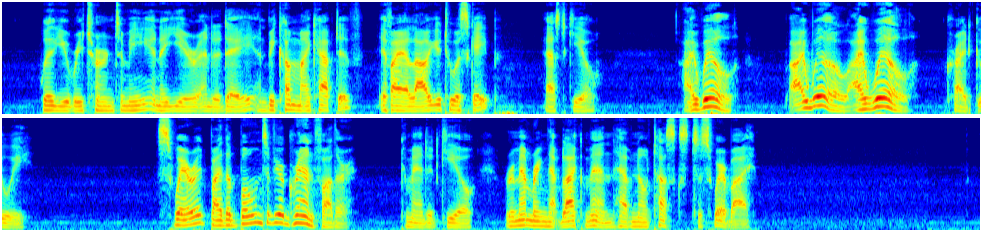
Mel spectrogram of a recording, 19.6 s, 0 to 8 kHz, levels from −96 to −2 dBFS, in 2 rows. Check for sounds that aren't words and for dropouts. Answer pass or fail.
pass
